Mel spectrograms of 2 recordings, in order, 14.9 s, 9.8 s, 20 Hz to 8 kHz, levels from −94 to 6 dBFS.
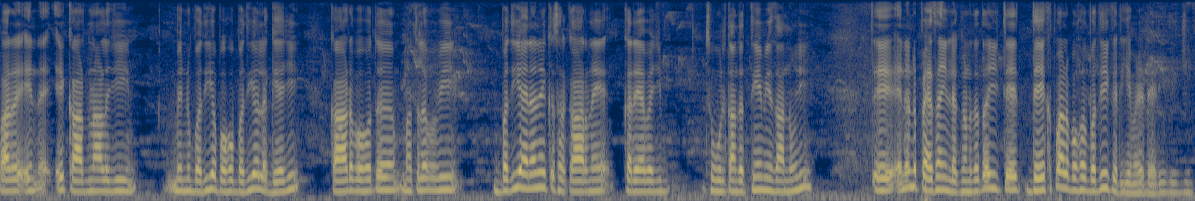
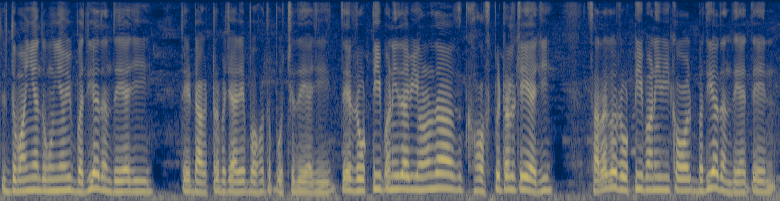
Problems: none marked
